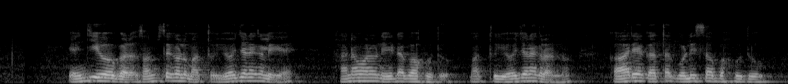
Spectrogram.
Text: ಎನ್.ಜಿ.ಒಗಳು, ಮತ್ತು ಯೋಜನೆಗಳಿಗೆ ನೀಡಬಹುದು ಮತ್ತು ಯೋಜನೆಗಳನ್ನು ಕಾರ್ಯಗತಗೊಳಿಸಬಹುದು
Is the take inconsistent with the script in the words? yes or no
yes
